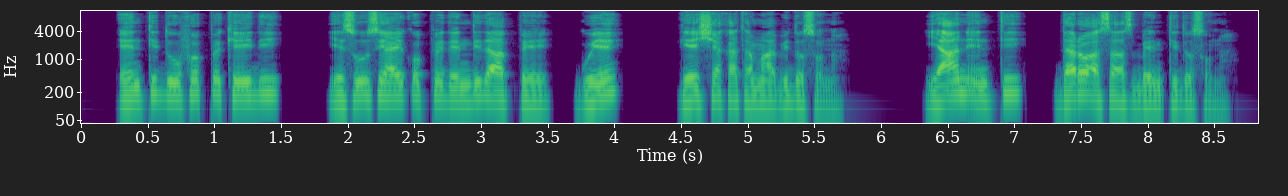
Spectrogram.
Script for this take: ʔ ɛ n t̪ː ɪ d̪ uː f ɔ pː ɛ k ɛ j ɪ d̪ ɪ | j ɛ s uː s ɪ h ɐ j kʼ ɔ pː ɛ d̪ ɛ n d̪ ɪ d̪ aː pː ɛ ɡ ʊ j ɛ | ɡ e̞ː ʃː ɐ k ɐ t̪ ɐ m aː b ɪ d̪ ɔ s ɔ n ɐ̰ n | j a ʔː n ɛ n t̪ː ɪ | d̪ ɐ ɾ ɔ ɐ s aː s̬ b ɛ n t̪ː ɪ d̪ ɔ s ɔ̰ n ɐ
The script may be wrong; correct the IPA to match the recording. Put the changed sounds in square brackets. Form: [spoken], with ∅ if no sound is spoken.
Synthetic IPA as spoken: ʔ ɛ n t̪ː ɪ d̪ uː f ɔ pː ɛ k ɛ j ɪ d̪ ɪ | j ɛ s uː s ɪ h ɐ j kʼ ɔ pː ɛ d̪ ɛ n d̪ ɪ d̪ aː pː ɛ ɡ ʊ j ɛ | ɡ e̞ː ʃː ɐ k ɐ t̪ ɐ m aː b ɪ d̪ ɔ s ɔ n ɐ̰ [∅] | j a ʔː n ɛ n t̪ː ɪ | d̪ ɐ ɾ ɔ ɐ s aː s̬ b ɛ n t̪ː ɪ d̪ ɔ s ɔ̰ n ɐ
